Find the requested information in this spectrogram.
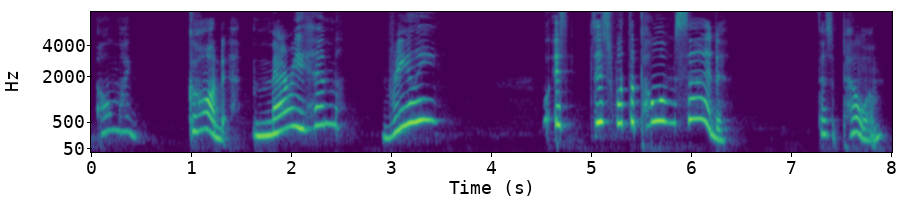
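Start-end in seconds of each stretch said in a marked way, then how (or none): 0.1-6.4 an exasperated friend who cannot believe her ears, rising louder; incredulous outburst. Acted. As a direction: pitch shooting up high and loud in disbelief. Hermione scolds Harry about marrying.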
